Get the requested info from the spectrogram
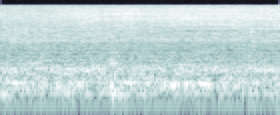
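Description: Kitchen tap running, a steady hiss of water flowing.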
